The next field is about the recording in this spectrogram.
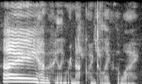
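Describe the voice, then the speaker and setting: A woman playing a wry fox hybrid traveller in a fantasy audio roleplay, with a breathy, gravelly voice. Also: fairly high pitch, sing-song, normal speed, darkish tone, full character voice. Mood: worried.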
